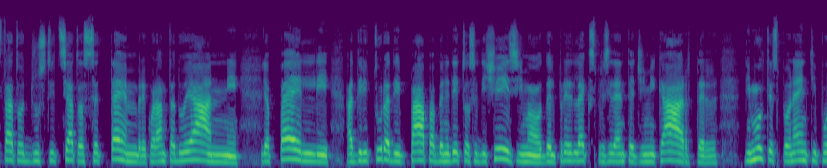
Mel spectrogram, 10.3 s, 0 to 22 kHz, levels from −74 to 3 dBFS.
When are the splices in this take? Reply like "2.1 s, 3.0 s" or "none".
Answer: 3.3 s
